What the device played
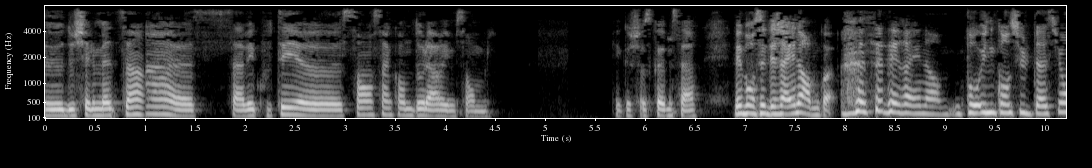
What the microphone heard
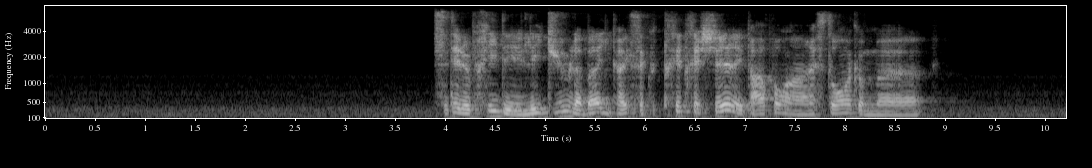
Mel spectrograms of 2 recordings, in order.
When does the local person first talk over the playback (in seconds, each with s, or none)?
3.9 s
